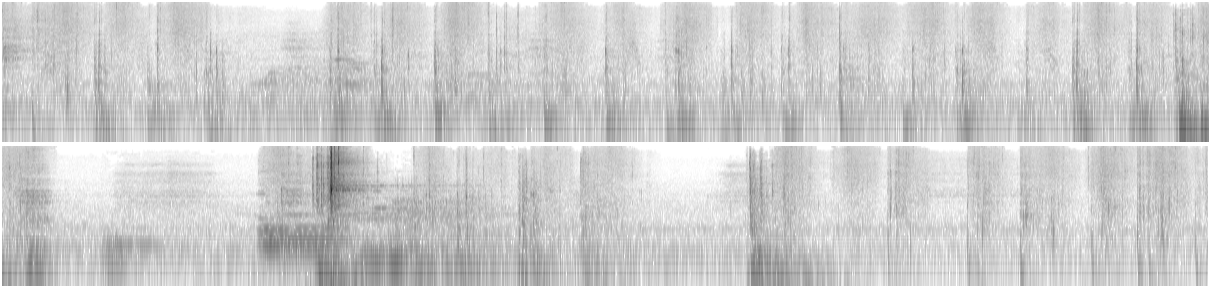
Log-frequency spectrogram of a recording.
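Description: Footsteps thud on a creaky wooden floor.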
